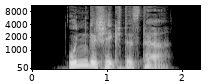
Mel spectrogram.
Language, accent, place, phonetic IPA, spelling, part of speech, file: German, Germany, Berlin, [ˈʊnɡəˌʃɪktəstɐ], ungeschicktester, adjective, De-ungeschicktester.ogg
- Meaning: inflection of ungeschickt: 1. strong/mixed nominative masculine singular superlative degree 2. strong genitive/dative feminine singular superlative degree 3. strong genitive plural superlative degree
